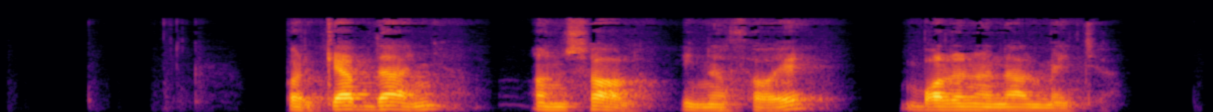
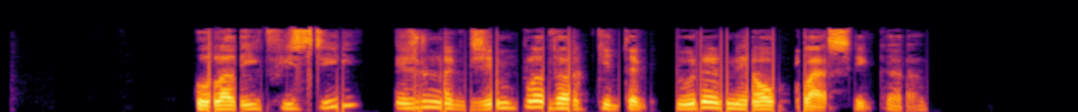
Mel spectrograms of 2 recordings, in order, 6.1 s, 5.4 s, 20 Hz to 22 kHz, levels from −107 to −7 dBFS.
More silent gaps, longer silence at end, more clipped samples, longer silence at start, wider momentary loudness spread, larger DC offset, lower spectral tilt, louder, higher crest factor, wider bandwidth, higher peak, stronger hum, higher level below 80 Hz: about the same, 4.31-4.50 s vs 1.89-1.97 s, 3.30-3.38 s; second, 0.6 s vs 0.75 s; neither; first, 1.45 s vs 1 s; first, 16 LU vs 8 LU; neither; about the same, -5.5 dB/octave vs -4.5 dB/octave; second, -25 LUFS vs -19 LUFS; first, 24 dB vs 18 dB; first, 11.5 kHz vs 8.2 kHz; about the same, -4 dBFS vs -2 dBFS; neither; second, -64 dBFS vs -52 dBFS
